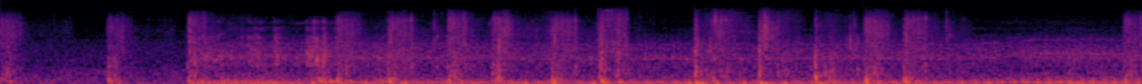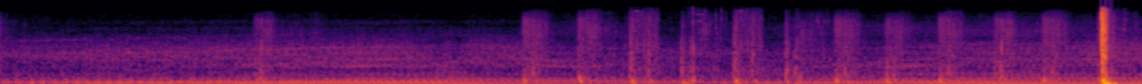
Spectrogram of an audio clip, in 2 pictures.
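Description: Footsteps run quickly over grass.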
